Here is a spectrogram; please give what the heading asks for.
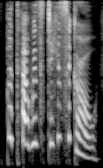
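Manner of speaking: high, loud, shocked protest; gasping disbelief. Acted. Beth learns the proposal is old news, gasping in disbelief. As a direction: protest in scandalised surprise. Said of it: "Beth gasped".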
